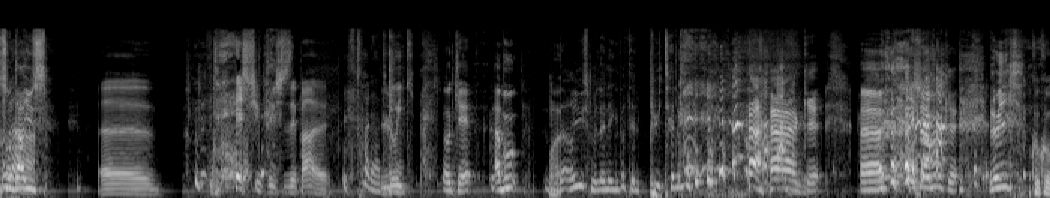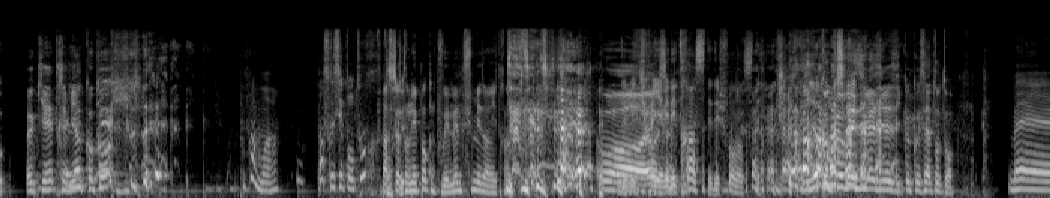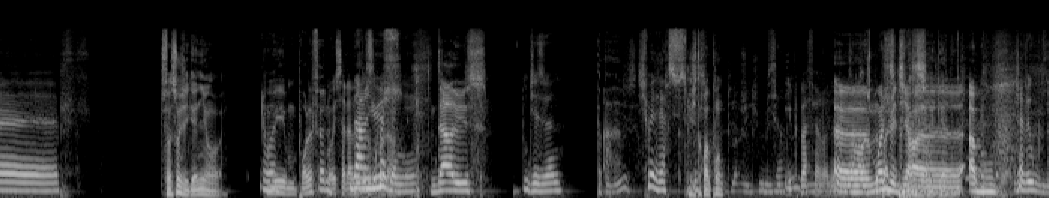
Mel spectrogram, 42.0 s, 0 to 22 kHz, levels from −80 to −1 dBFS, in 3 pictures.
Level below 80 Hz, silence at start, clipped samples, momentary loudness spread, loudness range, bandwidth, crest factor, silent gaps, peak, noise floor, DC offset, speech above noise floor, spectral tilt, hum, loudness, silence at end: -48 dBFS; 0 s; under 0.1%; 16 LU; 10 LU; 12.5 kHz; 22 dB; 29.51-30.12 s; -2 dBFS; -61 dBFS; under 0.1%; 37 dB; -4.5 dB/octave; none; -24 LUFS; 0 s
